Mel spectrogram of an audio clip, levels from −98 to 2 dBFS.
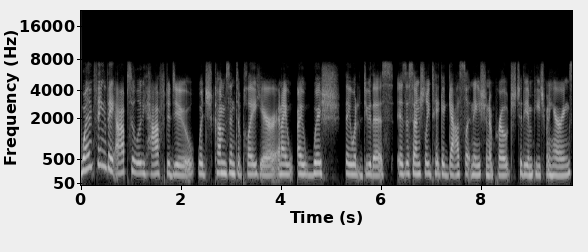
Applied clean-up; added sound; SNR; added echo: none; none; none; none.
